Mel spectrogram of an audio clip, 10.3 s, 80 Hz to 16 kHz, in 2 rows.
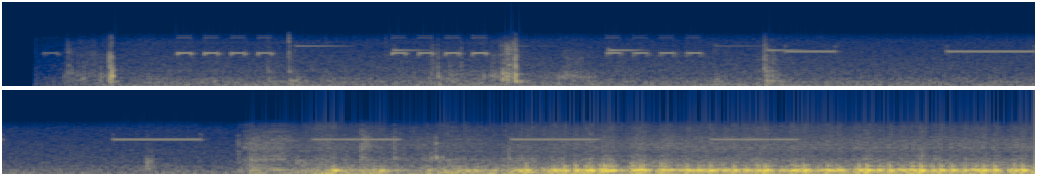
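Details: Acura Integra with a B18 petrol engine that won't start without pressing the gas. Dash chimes, then it catches and settles into an uneven, loping, cammed-sounding idle. The cause is unknown.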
